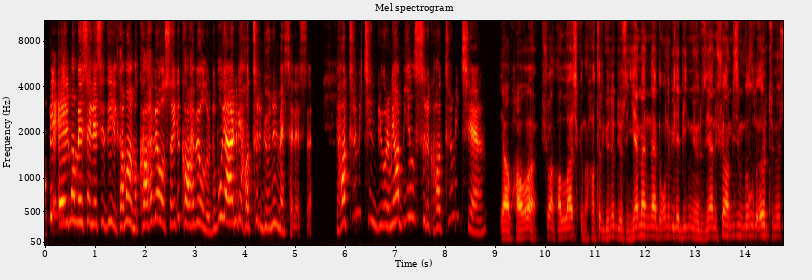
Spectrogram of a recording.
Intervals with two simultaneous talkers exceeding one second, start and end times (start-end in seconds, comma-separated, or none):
none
